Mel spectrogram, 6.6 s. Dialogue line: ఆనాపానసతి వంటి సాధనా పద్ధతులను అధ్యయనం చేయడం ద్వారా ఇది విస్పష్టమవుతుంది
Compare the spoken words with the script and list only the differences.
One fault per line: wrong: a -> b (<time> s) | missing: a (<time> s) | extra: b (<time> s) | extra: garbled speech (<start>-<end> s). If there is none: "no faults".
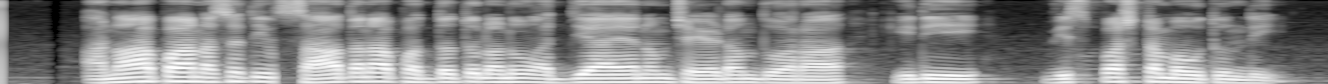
missing: వంటి (1.4 s)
